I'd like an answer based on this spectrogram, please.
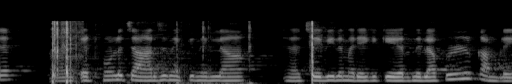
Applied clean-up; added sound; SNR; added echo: classical method WPE with log-MMSE.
